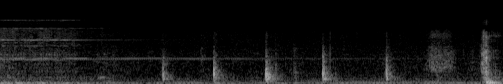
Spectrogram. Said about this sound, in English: Then the doorbell rang.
